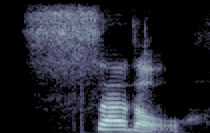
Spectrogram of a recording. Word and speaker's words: subtle: sub yeah this one the B is silent and the T is like a d so it's subtle it's kind of like subtle SLE subtle does anybody know what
